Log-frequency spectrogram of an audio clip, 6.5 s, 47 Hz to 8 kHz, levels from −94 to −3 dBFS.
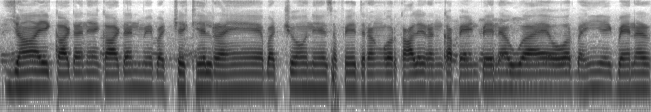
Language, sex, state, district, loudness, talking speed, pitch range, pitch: Hindi, male, Uttar Pradesh, Hamirpur, -17 LUFS, 240 wpm, 140-145 Hz, 140 Hz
